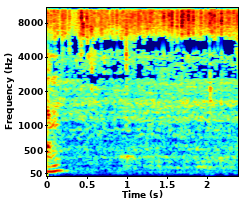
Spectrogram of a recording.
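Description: Tap water running steadily into a sink and splashing as a puppy is bathed under it.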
